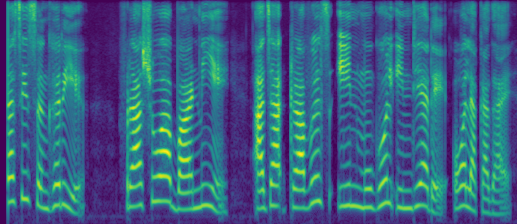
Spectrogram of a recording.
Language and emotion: Santali, neutral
